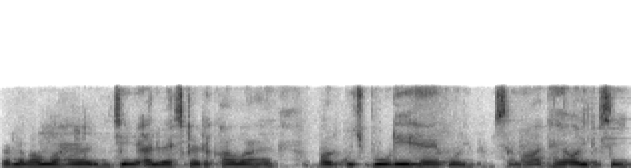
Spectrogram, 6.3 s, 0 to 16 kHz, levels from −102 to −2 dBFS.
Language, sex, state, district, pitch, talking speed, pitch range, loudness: Hindi, female, Bihar, Katihar, 210 Hz, 160 wpm, 200-210 Hz, -15 LUFS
